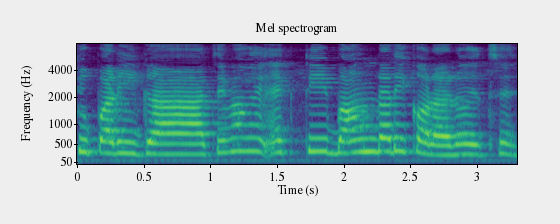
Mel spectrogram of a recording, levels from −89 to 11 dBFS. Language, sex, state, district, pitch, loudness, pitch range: Bengali, female, West Bengal, Jhargram, 290 Hz, -13 LUFS, 260-320 Hz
